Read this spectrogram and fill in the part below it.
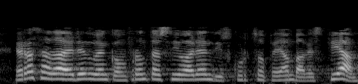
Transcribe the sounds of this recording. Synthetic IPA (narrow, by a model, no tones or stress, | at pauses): e̞rasaðae̞ɾe̞ð̞ue̞ŋko̞ɱfɾo̞nt̪asio̞aɾe̞nd̪iskuɾt͡so̞pe̞ambaβ̞e̞st̪ia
